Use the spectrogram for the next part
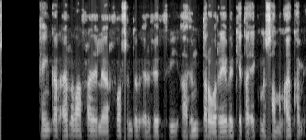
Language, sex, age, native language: Icelandic, male, 30-39, Icelandic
